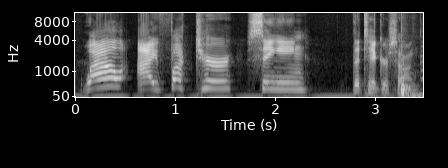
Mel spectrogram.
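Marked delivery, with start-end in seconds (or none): 0.0-2.3 excited. Real, not acted. Shocked emphatic punchline.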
